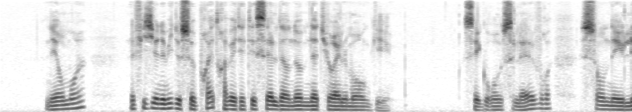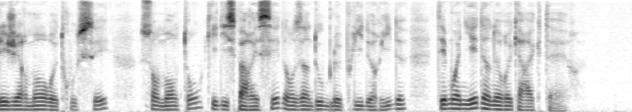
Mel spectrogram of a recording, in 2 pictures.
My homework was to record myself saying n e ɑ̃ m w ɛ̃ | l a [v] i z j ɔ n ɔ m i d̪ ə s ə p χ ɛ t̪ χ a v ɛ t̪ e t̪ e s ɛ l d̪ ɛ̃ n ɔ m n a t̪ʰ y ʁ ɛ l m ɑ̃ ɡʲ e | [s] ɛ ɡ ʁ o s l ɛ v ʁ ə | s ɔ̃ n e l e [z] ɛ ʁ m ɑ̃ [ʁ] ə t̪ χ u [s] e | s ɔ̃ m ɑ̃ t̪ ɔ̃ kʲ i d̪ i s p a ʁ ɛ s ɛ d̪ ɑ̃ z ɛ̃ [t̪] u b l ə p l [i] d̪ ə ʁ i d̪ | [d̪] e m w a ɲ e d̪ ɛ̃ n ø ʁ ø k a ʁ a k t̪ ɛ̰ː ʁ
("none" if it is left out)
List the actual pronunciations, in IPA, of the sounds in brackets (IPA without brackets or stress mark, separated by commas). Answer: f, s, ʒ, ʁ, s, d̪, i, t̪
